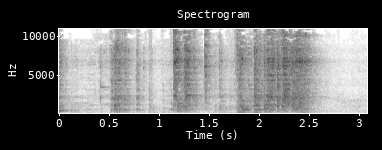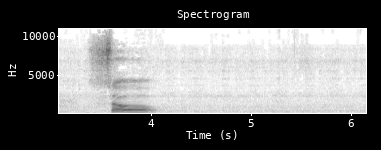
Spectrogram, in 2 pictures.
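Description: Stainless steel pots and utensils clattering and scraping for about two and a half seconds, then a low steady background.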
